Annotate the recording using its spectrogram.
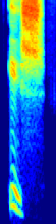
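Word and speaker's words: ich: फिर है इश नरम च के साथ यह बना इश चौथा जीबिन इसमें इ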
